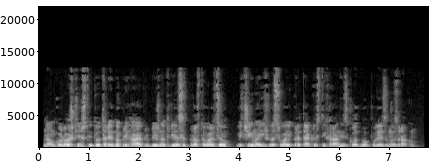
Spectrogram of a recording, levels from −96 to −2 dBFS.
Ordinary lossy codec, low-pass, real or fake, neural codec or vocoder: AAC, 32 kbps; 19.8 kHz; fake; vocoder, 44.1 kHz, 128 mel bands every 256 samples, BigVGAN v2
